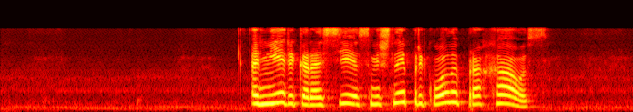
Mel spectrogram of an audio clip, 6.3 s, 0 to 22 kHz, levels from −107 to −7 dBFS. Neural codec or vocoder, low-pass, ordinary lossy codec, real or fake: codec, 16 kHz, 8 kbps, FunCodec, trained on Chinese and English, 25 frames a second; none; none; fake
